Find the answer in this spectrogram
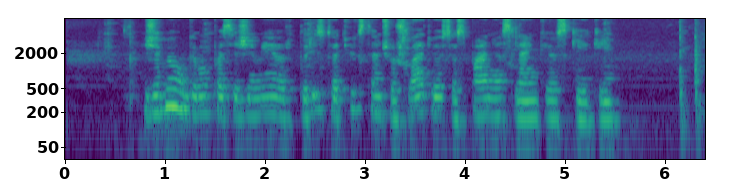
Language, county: Lithuanian, Vilnius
